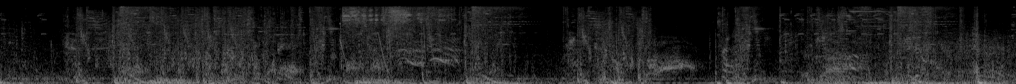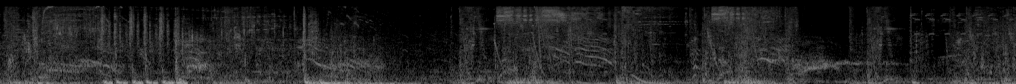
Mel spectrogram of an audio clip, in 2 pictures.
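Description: Ice blasts crackle and whoosh.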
